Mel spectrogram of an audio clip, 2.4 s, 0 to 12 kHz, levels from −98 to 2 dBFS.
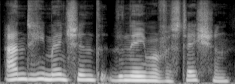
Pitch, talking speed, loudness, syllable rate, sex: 175 Hz, 205 wpm, -16 LUFS, 4.9 syllables/s, male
